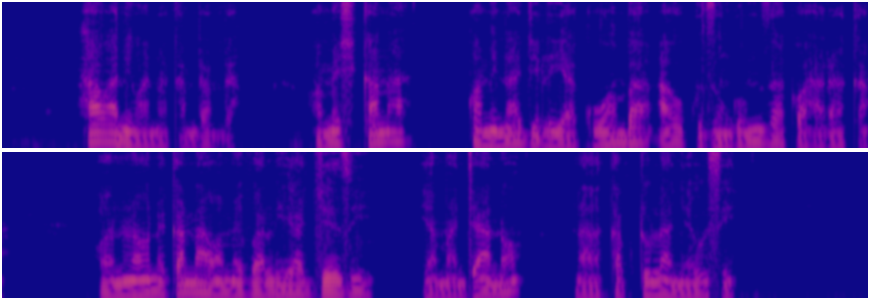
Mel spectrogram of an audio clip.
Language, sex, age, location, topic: Swahili, male, 25-35, Kisumu, government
